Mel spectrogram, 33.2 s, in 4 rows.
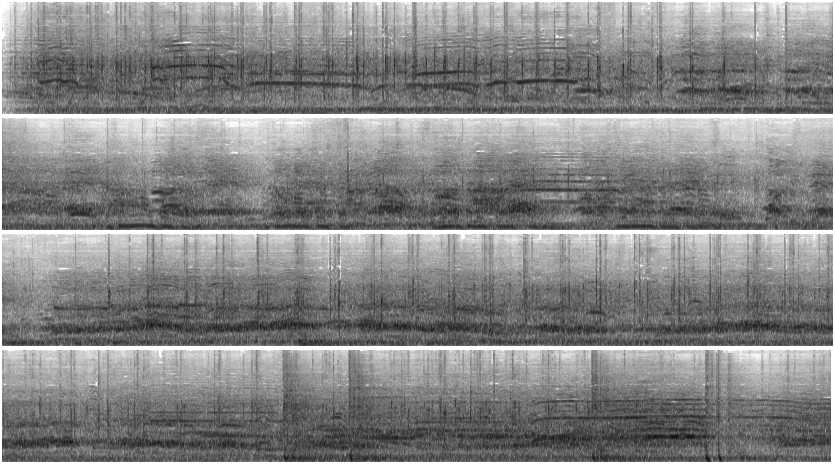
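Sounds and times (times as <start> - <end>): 
football fans cheering welcoming Mallorca players: 0.0 - 33.2.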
